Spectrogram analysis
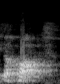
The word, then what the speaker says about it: Sukkot: They say Sukkot. Sukkot? They say Sukkot. Sukkot. Yeah, Sukkot. Sukkot. Yeah. And they spell it that way.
